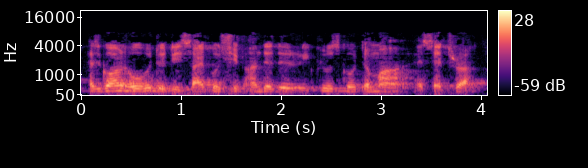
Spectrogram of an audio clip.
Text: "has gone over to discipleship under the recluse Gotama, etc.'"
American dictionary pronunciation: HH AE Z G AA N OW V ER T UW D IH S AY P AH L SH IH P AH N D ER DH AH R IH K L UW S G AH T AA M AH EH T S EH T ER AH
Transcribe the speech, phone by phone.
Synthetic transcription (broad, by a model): HH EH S G AA N OW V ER T UW D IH S AY P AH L SH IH P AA N D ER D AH R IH K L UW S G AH T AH M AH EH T S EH T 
